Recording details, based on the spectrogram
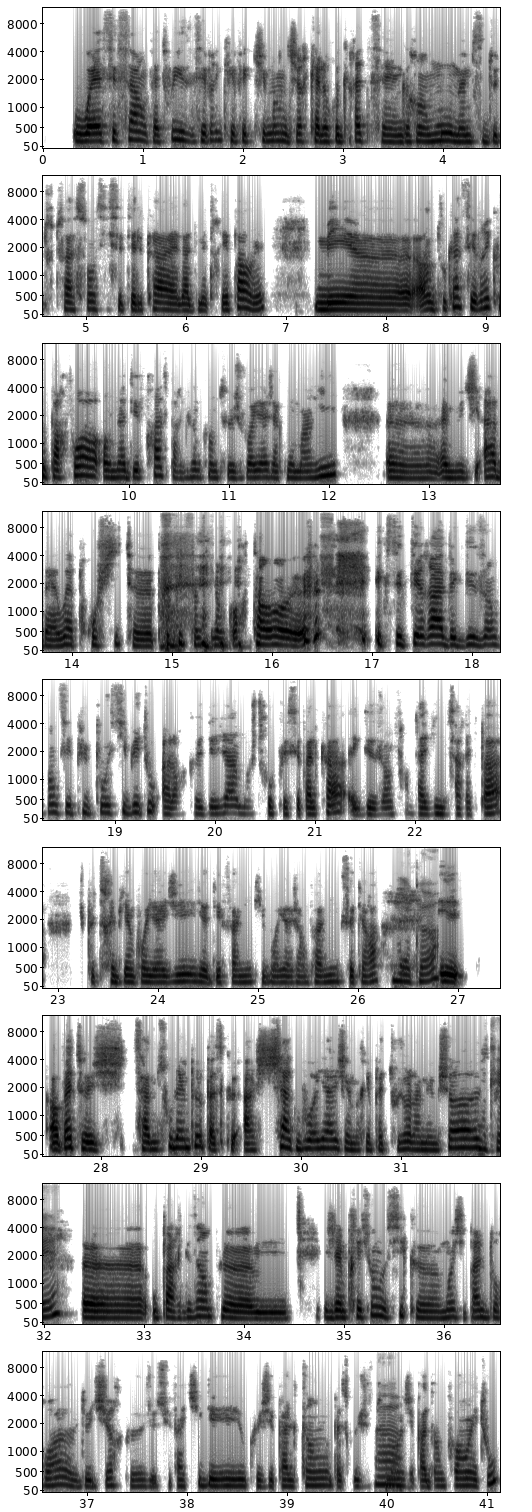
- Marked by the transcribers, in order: laugh; chuckle; stressed: "chaque"
- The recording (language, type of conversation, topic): French, podcast, Quels critères prends-tu en compte avant de décider d’avoir des enfants ?
- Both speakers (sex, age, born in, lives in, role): female, 25-29, France, France, guest; female, 35-39, France, France, host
